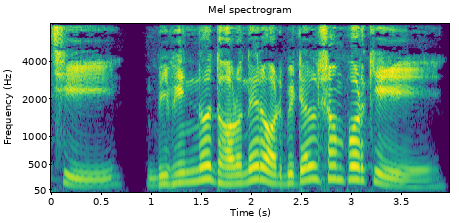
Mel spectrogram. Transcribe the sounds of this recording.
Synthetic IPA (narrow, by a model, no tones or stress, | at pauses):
t͡ɕʰi | bibʱinːod̪ʱɔɾoneɾɔɾbiʈalʃɔmpoɾke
